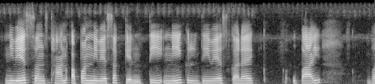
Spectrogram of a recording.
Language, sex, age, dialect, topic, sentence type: Maithili, female, 25-30, Southern/Standard, banking, statement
